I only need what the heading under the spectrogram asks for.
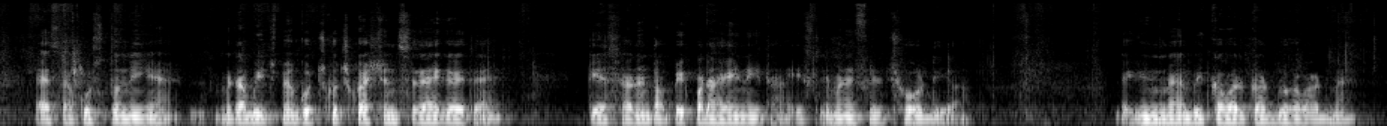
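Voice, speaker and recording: At a moderate pace, a man talks in a medium pitch with vocal fry and fairly even intonation. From Gujarat, India. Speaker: student vlogger. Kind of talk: casual vlog. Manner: halting.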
